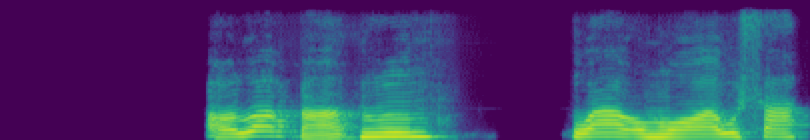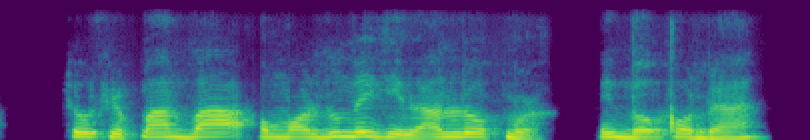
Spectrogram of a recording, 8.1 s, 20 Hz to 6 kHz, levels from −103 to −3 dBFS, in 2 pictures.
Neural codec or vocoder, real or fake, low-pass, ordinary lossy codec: codec, 16 kHz, 1 kbps, X-Codec, HuBERT features, trained on LibriSpeech; fake; 5.4 kHz; none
